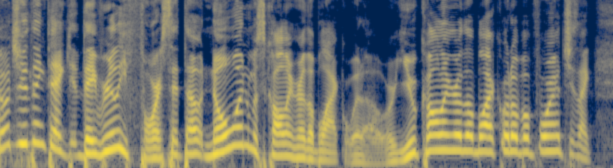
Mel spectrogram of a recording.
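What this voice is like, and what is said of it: Usual voice. Nothing is said of it.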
